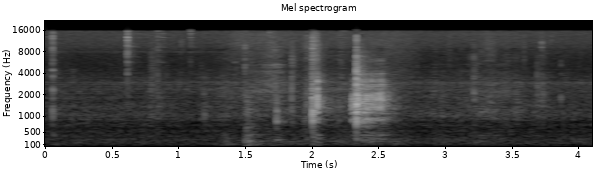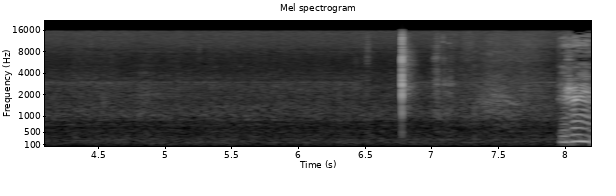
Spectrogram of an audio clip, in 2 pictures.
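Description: Small clicks and a brief rustle from tweezers and fingers working among orchid roots, bunched about two seconds in, then one sharp click near the end.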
